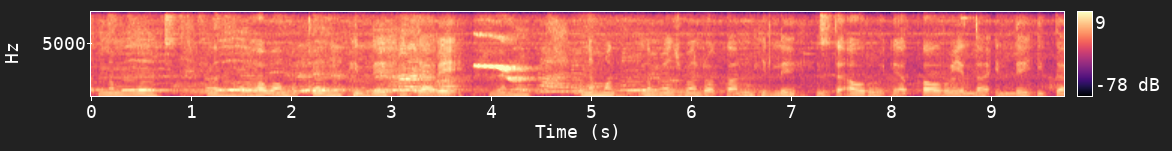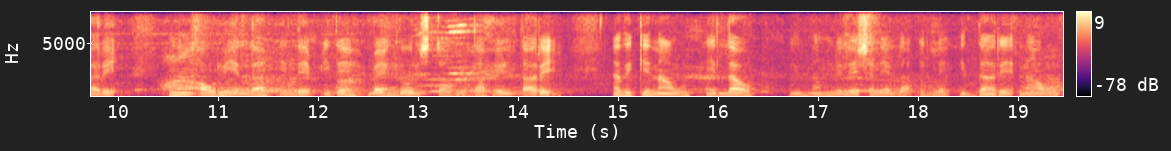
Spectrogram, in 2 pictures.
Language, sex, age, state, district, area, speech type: Kannada, female, 45-60, Karnataka, Bangalore Urban, urban, spontaneous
